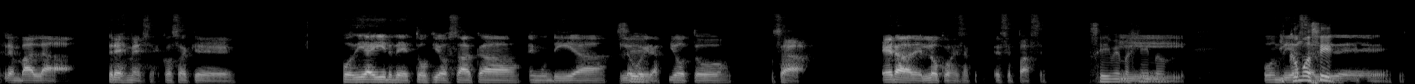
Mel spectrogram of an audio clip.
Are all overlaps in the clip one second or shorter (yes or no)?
yes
